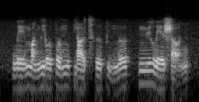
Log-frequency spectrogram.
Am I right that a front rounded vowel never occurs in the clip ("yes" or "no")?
no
